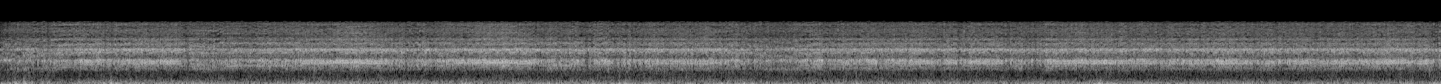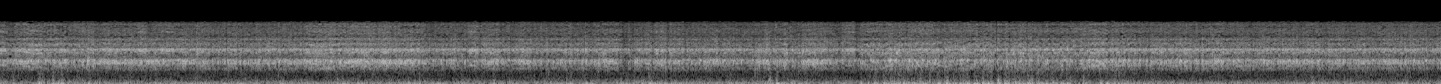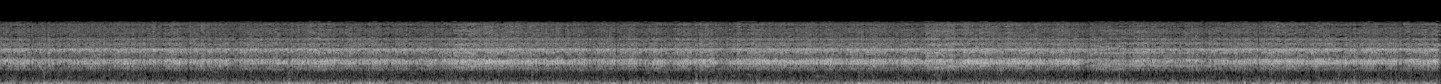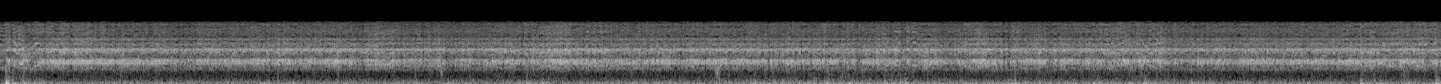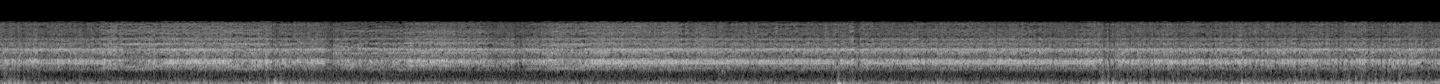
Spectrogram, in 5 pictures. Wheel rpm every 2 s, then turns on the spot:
170, 230, 230, 230, 230, 230, 230, 230, 230, 230, 240, 230, 220, 230, 230, 230, 230, 230, 230, 230, 230, 230, 230, 230, 230, 230, 230, 240, 230, 230, 220, 230, 230, 230, 230, 230.
none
